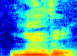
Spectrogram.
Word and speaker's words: Louisville: and uh we've already made some friends in Louisville our podcast has and yes I'm saying it wrong I know it's Louisville not Louisville I'm aware I'm from Michigan I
